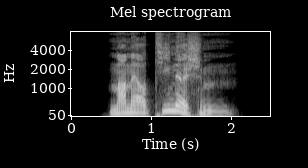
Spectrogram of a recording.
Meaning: strong dative masculine/neuter singular of mamertinisch
- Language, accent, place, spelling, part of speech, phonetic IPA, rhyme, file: German, Germany, Berlin, mamertinischem, adjective, [mamɛʁˈtiːnɪʃm̩], -iːnɪʃm̩, De-mamertinischem.ogg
